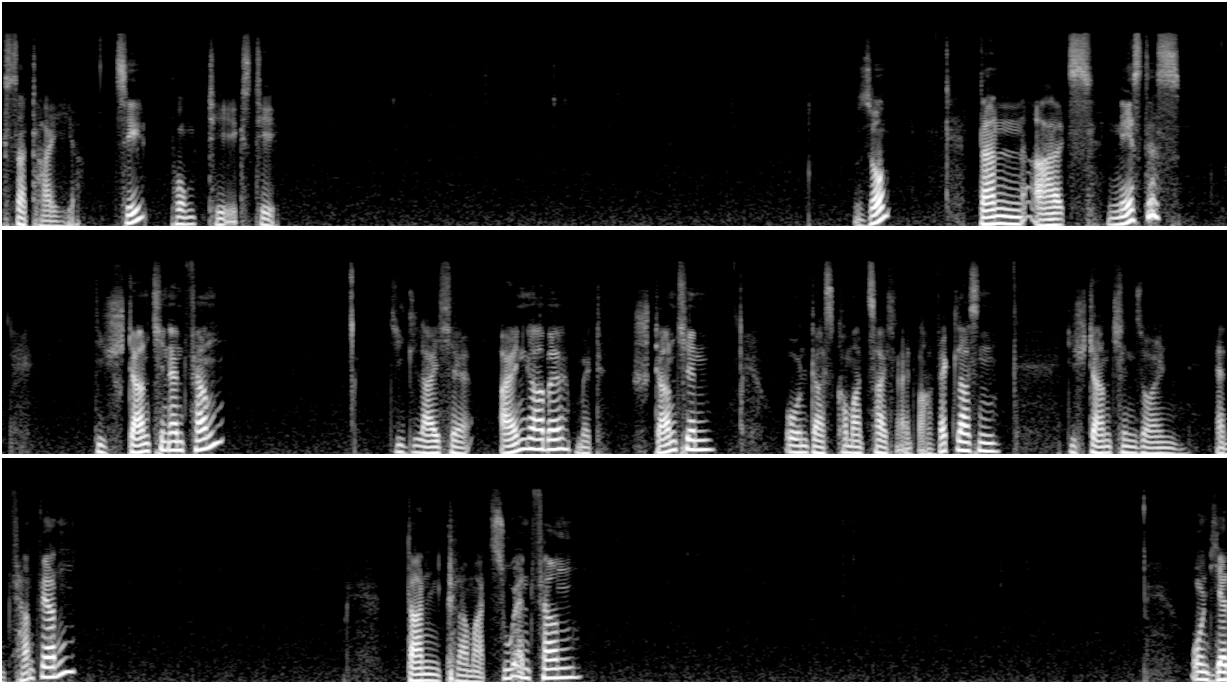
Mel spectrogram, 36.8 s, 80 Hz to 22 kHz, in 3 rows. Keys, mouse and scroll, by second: 0.0-1.9 typing, 2.9 Return, 3.2-6.3 typing, 13.0 Up, 14.2 Left, 14.4 Up, 15.3 Left, 16.4 Delete, 18.3 Right, 20.7 Delete, 23.4 Return, 25.8 Up, 26.5 Return, 27.4 Up, 28.3 Up, 28.7 Left, 30.0 Right, 30.7 Delete, 31.4 shift+9, 31.8 Return, 33.5 Up, 34.2 Return.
